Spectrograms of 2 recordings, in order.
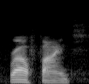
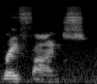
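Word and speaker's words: Ralph Fiennes: and uh ray fine should have won ralph ralph fines no no it's actually pronounced ray ray fines now forrest gump i'm pointed in this tier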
